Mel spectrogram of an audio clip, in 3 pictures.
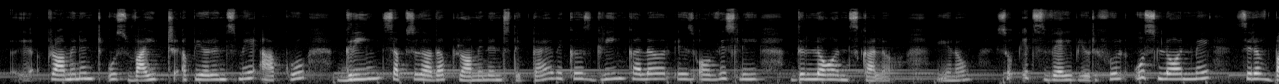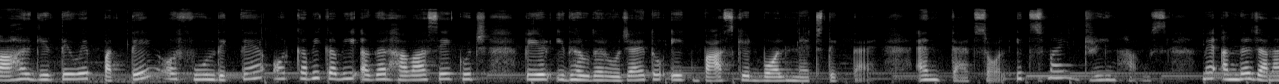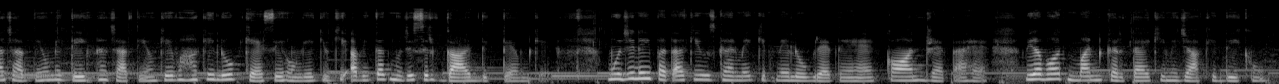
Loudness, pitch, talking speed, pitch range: -23 LUFS, 215 Hz, 170 wpm, 185-245 Hz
